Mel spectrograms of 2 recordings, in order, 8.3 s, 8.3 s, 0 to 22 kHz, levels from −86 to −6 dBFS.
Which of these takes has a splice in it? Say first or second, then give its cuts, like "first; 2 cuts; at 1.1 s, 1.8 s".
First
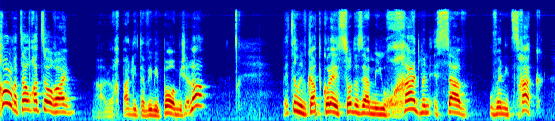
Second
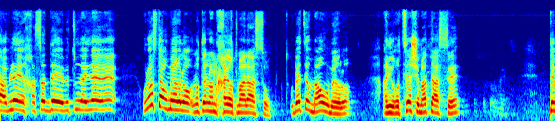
first; 3 cuts; at 1.7 s, 4.7 s, 6.3 s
